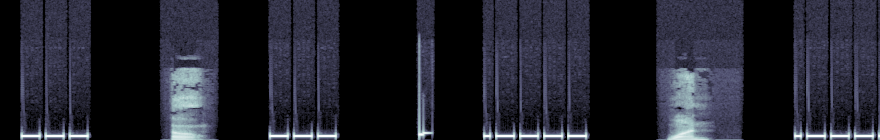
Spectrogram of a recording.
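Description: Morse code beeps in short, steady bursts of a high tone.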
